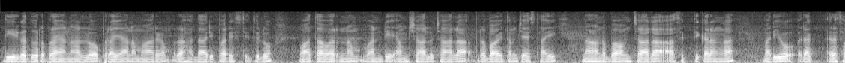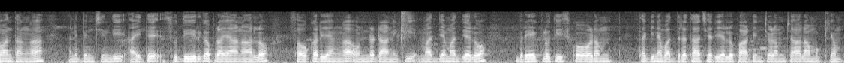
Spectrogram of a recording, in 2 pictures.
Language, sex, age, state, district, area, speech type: Telugu, male, 18-30, Telangana, Nizamabad, urban, spontaneous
